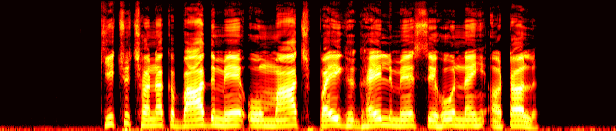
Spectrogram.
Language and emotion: Maithili, neutral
